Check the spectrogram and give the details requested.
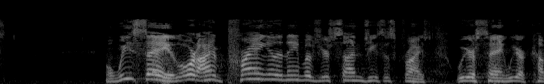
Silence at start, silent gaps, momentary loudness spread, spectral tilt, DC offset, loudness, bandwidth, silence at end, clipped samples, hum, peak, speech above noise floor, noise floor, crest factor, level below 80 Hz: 0 s; none; 13 LU; -3.5 dB/octave; under 0.1%; -32 LUFS; 8.8 kHz; 0 s; under 0.1%; none; -12 dBFS; 38 dB; -71 dBFS; 22 dB; -66 dBFS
